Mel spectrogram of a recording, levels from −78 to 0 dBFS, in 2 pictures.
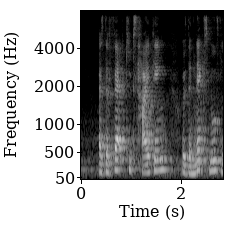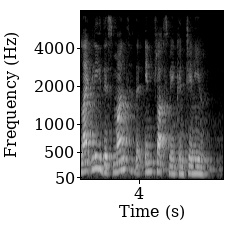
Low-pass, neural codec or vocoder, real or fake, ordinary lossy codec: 7.2 kHz; none; real; none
